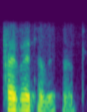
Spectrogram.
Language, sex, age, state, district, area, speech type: Manipuri, male, 18-30, Manipur, Thoubal, rural, conversation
